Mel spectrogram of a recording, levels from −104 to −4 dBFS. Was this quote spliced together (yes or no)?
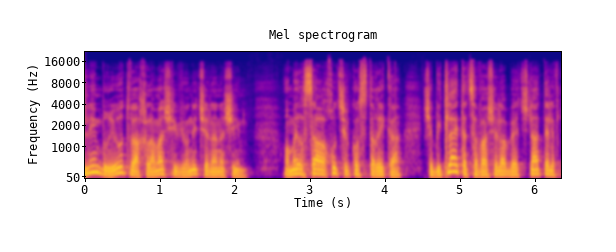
no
